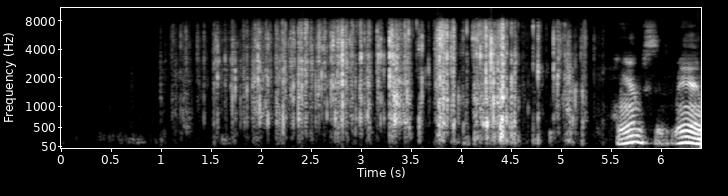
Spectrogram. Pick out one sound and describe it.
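A foil wrapper crinkles and tears as a pack is ripped open.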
